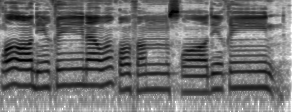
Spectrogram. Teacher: قاف کو یا کے ساتھ ملانا ہے، یا مدہ ہے، ایک الف دال میں کھینچیں گے، نون کو نرم سے پڑھیں گے. وقف کی صورت میں نون کو ساکن کریں گے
